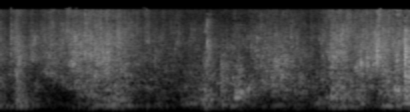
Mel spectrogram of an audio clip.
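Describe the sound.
Running water rinsing a dog in a bathtub: a steady, splashy rush of flowing water that swells and dips in loudness throughout, with no voices over it.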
